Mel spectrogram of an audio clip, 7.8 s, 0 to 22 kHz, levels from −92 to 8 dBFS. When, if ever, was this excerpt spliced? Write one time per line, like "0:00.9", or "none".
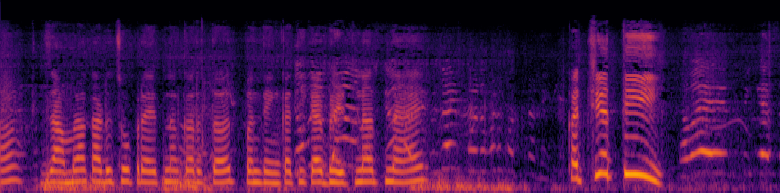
none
